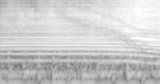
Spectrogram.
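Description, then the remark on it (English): A propeller drone powered by a small two-cycle snowmobile engine and carrying a camera drones steadily with a dense harmonic buzz, growing slightly louder and rising in pitch as it passes, with no voices. “The engine is a two-cycle snowmobile engine pushing an expensive payload through the sky, an expensive camera.”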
